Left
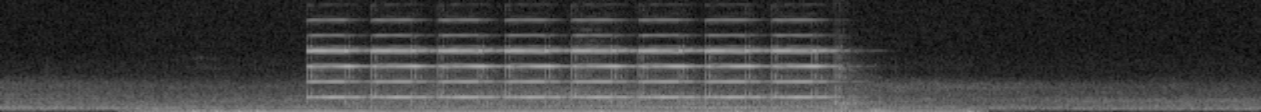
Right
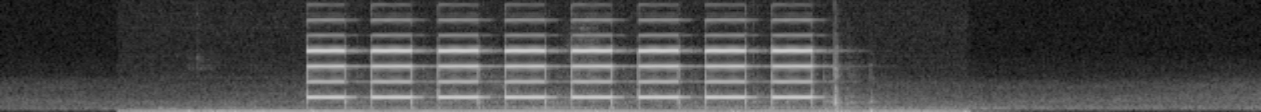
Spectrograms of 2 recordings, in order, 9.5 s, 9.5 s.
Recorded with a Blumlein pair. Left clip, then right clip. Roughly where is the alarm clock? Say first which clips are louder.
Even; ahead right.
